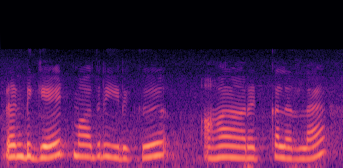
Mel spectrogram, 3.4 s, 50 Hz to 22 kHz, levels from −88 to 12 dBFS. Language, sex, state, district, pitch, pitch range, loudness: Tamil, female, Tamil Nadu, Nilgiris, 240 Hz, 225-255 Hz, -16 LUFS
